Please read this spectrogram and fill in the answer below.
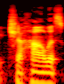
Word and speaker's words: Chehalis: Oh, man, I should learn how to say Chehalis Country.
